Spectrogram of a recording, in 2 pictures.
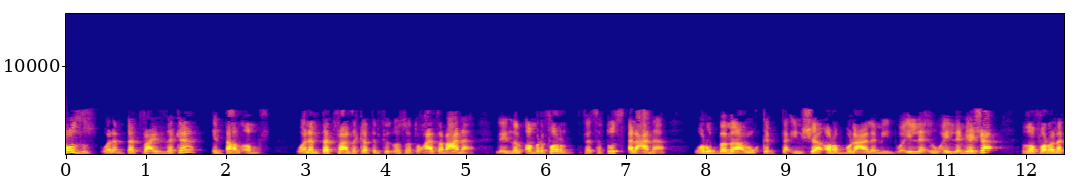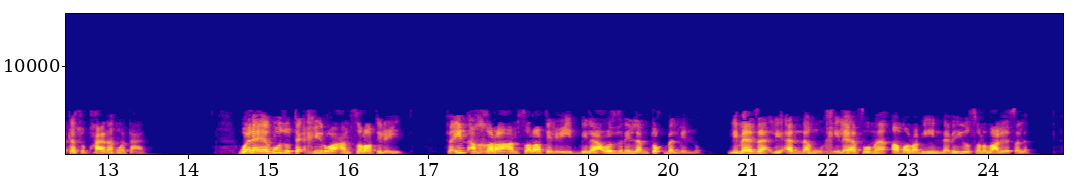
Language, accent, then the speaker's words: Arabic; Egypt; ويا عم ما فيش حد عندنا في مصر بياكل اقط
